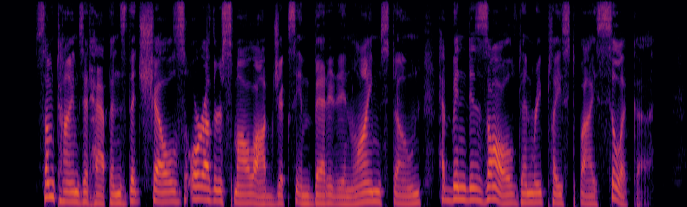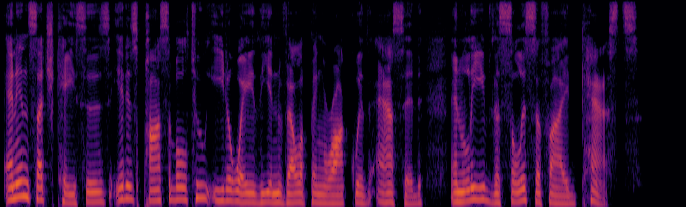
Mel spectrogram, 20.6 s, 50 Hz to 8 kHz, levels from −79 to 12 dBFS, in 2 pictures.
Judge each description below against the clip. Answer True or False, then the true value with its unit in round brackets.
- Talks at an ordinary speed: False (115 wpm)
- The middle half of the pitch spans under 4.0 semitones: False (4.3 semitones)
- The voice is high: False (130 Hz)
